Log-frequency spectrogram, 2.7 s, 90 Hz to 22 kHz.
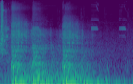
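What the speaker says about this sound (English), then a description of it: "Deploying flashbang." Flashbang grenade bursts in Counter-Strike 2, several close booming blasts in quick succession that fade into a ringing tail.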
